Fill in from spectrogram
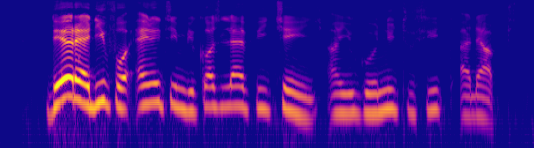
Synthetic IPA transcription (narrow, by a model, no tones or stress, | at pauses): deɾɛdifɔʔɛnitĩŋbikɔs̬lɛfit͡ʃẽnd͡ʒãnjuɡonid̚tufitadap̚t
